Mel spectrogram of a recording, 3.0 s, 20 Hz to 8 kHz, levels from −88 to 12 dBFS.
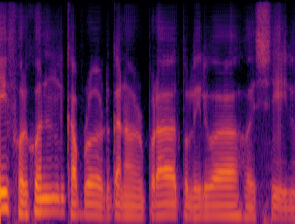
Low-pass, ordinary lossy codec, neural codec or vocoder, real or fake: none; none; codec, 16 kHz, 0.7 kbps, FocalCodec; fake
